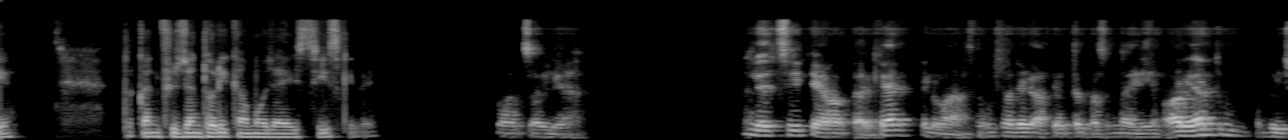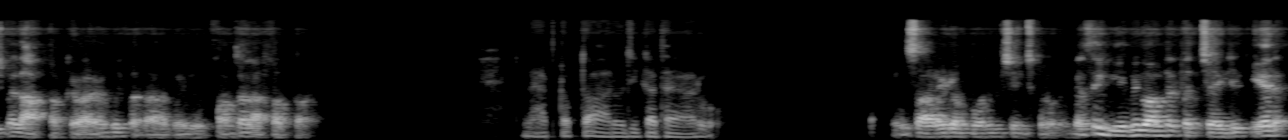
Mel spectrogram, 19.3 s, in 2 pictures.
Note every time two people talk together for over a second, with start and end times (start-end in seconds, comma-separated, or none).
none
